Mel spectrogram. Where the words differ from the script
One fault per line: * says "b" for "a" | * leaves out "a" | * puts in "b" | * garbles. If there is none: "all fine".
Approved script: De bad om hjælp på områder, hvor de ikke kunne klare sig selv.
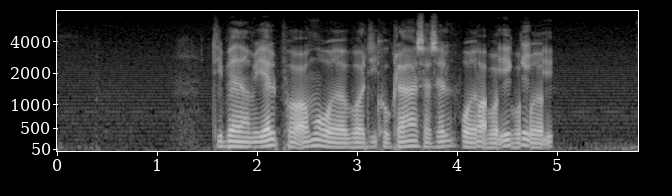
* leaves out "ikke"
* garbles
